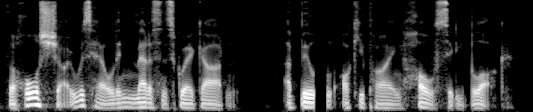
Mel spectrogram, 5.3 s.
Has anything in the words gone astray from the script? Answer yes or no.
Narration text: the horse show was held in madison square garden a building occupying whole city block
no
